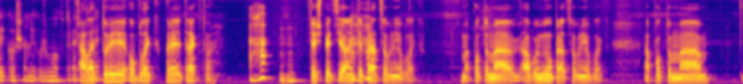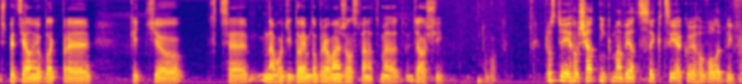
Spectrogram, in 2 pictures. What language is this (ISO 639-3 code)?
slk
